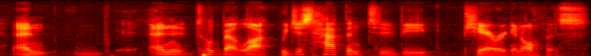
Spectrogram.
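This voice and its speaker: Very clean recording, silent background: a man talks with an Australian accent. His pitch is fairly low, with ordinary variation. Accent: quite Australian. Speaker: podcast host and founder. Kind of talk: casual chat. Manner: halting, many fillers and repeated words.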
